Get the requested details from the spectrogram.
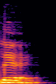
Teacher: जब हम बोलते हैं तो जो जीव है उसका जो भाग है ना अगला, वो किसको छूता है, मसूड़े को छूता है। और इसमें एक ही वर्ण आता है ले। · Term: पार्श्विक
